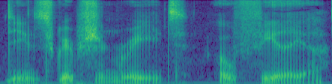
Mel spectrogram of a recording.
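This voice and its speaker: A man playing a grim, brooding masked vigilante detective in a video game fan dub, speaking tersely and deliberately in a deep, gravelly voice. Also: expressive, a little mellow, soft background music, exaggerated voice. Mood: clinical, grim.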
